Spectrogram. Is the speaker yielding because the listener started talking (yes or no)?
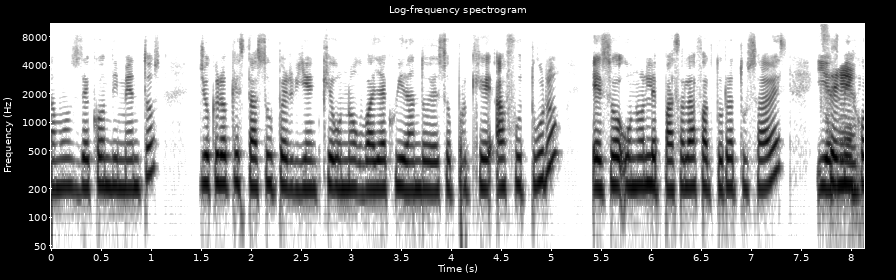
no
